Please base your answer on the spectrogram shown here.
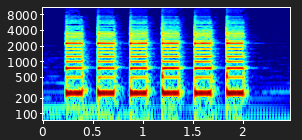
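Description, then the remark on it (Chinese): An alarm goes off in six loud, evenly spaced buzzing beeps, each short and harsh with a rich, nasal tone, repeating at a steady quick pulse with no voices. “牛牛开始掉头，可谁知当他们渐渐靠近地球时，突然响起了警报。”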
